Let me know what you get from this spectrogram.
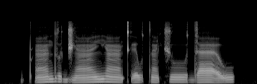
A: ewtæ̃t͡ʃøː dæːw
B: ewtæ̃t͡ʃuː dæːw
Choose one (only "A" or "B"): B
